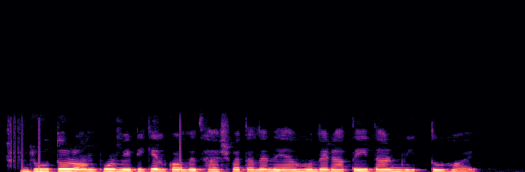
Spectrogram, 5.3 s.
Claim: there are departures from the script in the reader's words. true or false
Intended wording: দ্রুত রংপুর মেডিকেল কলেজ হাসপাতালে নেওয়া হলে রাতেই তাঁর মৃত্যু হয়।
false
